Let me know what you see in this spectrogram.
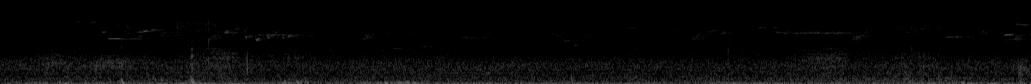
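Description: Faint, scattered short chirps of small birds over a low background rumble.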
